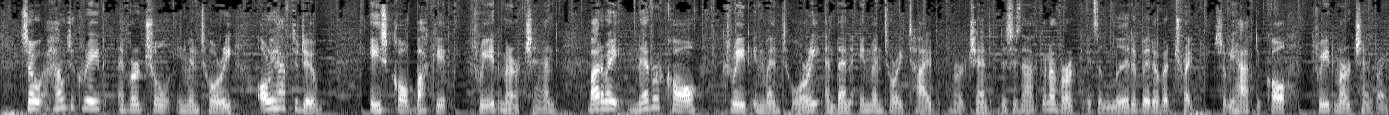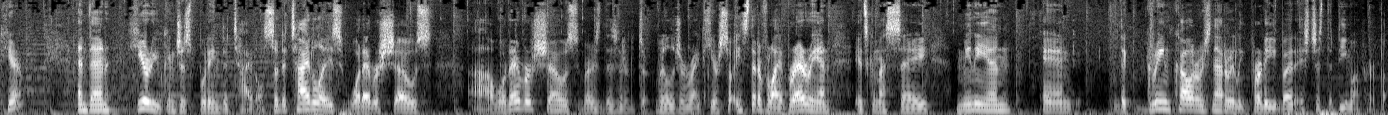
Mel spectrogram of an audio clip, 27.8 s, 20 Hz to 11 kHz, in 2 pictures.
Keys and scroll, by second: 27.6 ctrl+z.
